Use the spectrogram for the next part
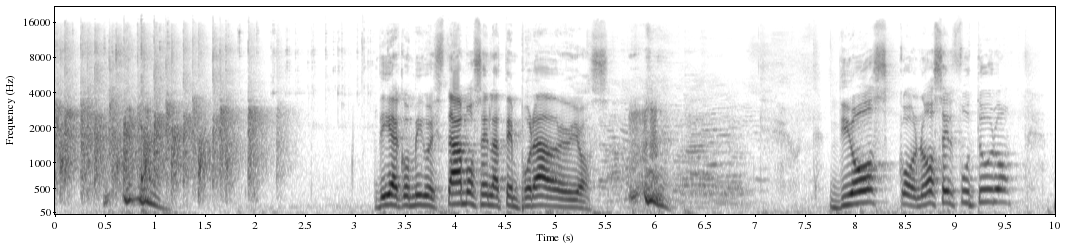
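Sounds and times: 
audience applause: 0.0s - 2.3s
speech: 3.2s - 6.2s, 7.8s - 10.0s.

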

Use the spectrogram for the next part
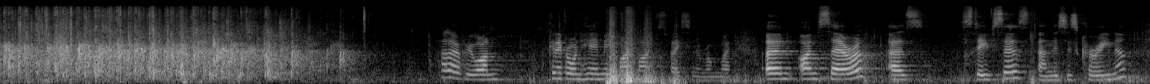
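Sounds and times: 
conference audience applause: 0.0s - 3.6s
speech: 4.8s - 11.5s.

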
